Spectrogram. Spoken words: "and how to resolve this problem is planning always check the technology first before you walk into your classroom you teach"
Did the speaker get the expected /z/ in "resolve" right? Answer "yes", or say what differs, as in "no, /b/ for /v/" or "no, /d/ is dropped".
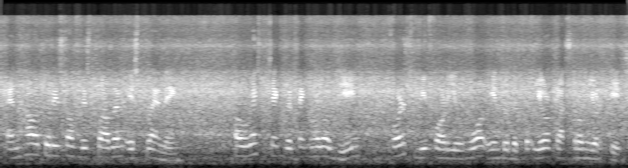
no, /s/ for /z/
